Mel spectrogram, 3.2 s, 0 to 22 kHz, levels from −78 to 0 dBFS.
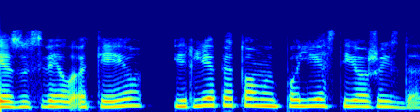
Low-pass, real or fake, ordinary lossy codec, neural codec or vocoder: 7.2 kHz; fake; Opus, 32 kbps; codec, 16 kHz, 6 kbps, DAC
